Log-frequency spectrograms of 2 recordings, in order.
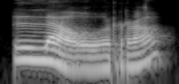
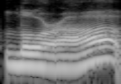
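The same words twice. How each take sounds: First: The R is rolled with a trill. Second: The R is a plain, unrolled English R. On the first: The speaker calls it right. "it's pronounced Laura. Roll your R's" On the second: The speaker calls it wrong. "her name says Lau- Laura"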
